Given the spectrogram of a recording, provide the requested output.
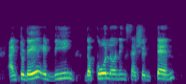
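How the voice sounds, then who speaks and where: Here a man with a high-pitched voice speaks at a moderate pace. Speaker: motivational speaker, life coach. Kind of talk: casual Hindi-English live stream talk to viewers. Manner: upbeat, cheerful.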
